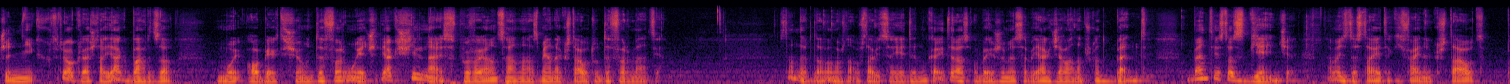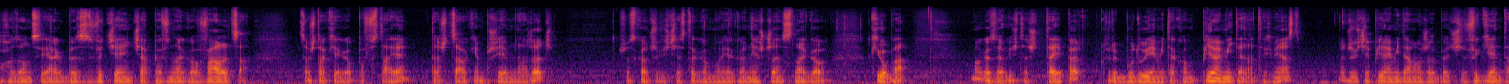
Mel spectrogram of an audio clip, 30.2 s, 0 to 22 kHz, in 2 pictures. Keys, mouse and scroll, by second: 8.2 click, 10.2-12.6 drag, 11.8-14.2 middle drag, 14.2 click, 22.1-25.0 middle drag, 25.0 click, 25.9-27.7 middle drag, 28.5 click.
